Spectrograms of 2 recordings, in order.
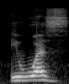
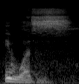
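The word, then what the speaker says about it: إوز: Orang panggil iwaz. Ya, iwaz, bukan iwaz. Iwaz. Syaddah pada zaid.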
